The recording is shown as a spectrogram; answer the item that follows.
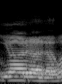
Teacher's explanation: अंदर ही अंदर इनका उच्चारण हो जाता है, कहीं पर स्पर्श नहीं होता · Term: अंतस्थ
